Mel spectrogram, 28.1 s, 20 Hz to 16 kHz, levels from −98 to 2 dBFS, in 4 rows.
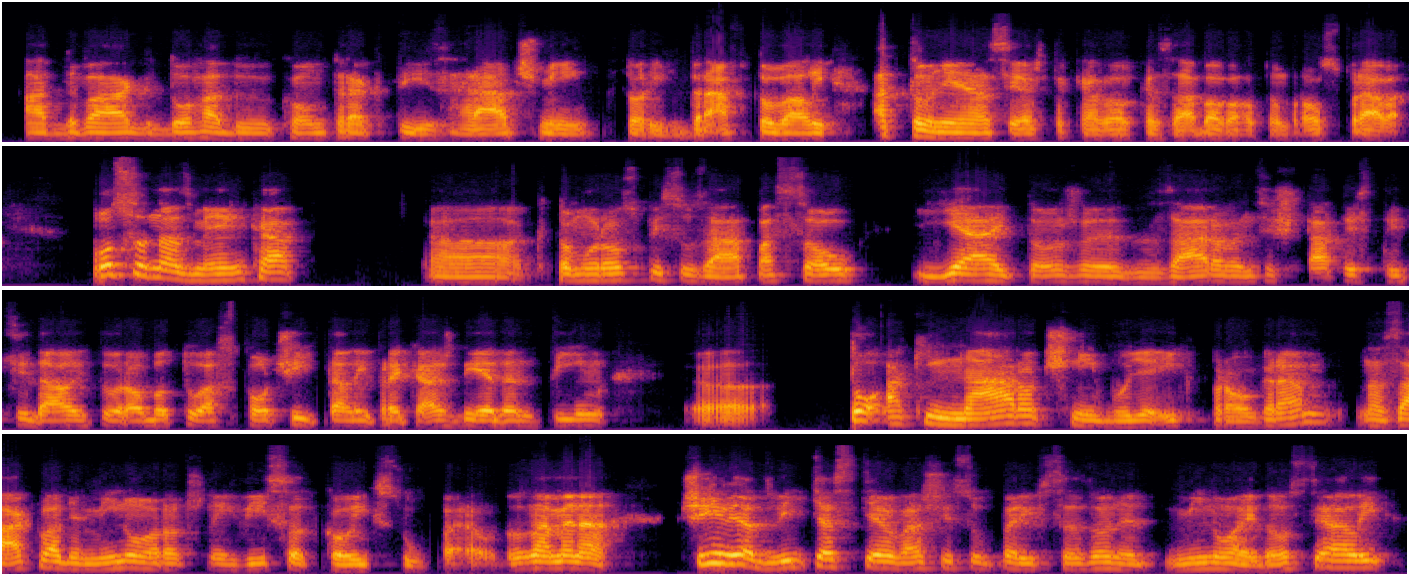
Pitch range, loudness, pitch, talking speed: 100-125 Hz, -20 LUFS, 110 Hz, 140 wpm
